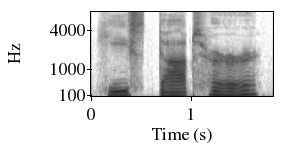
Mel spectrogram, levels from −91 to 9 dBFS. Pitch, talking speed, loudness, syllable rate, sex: 130 Hz, 100 wpm, -14 LUFS, 1.8 syllables/s, male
